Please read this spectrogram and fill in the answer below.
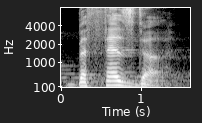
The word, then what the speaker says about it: Bethesda: John tells us it was called Bethesda. That's the popular pronunciation of this word. An alternative and possibly more likely pronunciation is Bethzatha.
